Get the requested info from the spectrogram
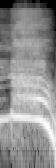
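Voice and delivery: high-pitched, horrified cry from several voices.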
